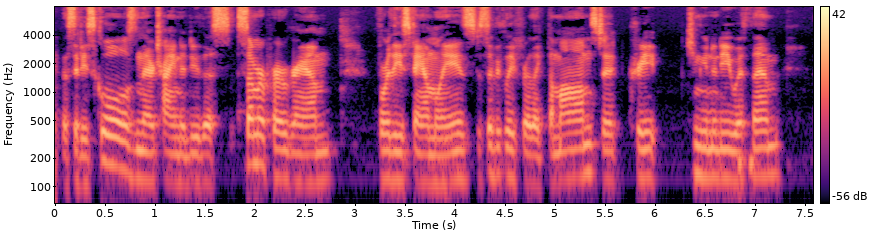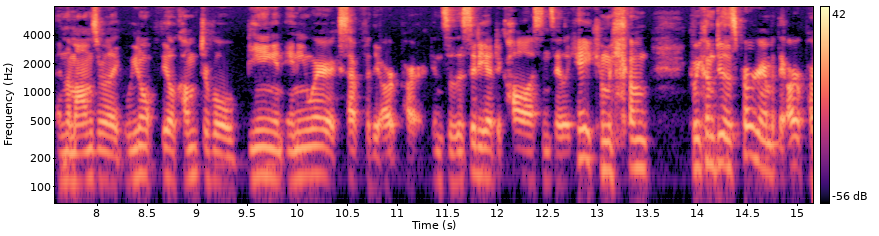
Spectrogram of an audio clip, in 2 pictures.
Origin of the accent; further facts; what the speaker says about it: Richmond, Virginia, United States; moved away as an adult; now in Charlottesville, United States; I'm from Richmond originally, and Richmond, if they know anything, they know how to throw a good festival. So I grew up going to like tons and tons and tons of festivals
